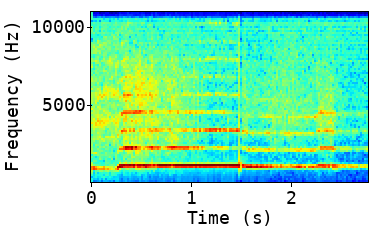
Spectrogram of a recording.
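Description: A steam locomotive sounds one loud, steady, high whistle blast of about two and a half seconds over a hiss of escaping steam, alone and close.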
